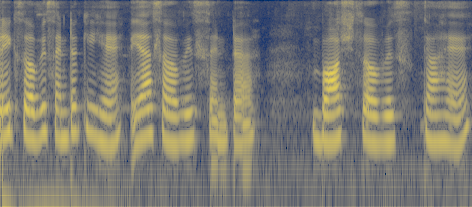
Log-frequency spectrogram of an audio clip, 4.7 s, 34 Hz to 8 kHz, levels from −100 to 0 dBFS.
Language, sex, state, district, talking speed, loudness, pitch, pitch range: Hindi, female, Uttar Pradesh, Jalaun, 150 wpm, -19 LUFS, 200 Hz, 185-220 Hz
